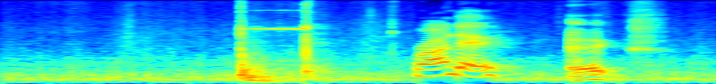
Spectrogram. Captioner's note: buzzer beeps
